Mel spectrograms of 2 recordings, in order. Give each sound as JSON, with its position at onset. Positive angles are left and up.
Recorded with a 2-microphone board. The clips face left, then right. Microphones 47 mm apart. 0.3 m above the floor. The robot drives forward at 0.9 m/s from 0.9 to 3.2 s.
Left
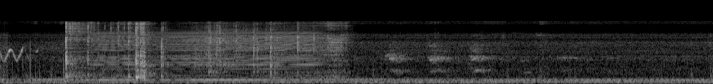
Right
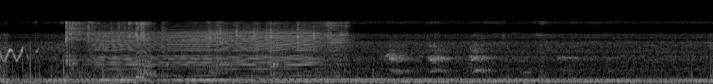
{"t": 0.7, "sound": "a crack", "side_deg": 65, "distance_m": 1.5}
